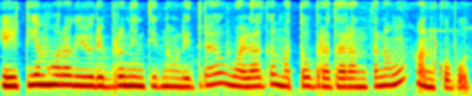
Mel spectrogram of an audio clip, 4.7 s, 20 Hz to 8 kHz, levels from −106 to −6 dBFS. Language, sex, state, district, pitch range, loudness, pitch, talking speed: Kannada, female, Karnataka, Belgaum, 230-265 Hz, -14 LUFS, 240 Hz, 150 wpm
